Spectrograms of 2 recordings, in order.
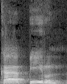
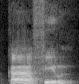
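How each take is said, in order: First: The middle consonant is a p sound. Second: The middle consonant is an f sound. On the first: The speaker calls it wrong. "bukan kapirun" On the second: The speaker calls it right. "Fa, kafirun"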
